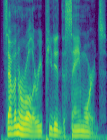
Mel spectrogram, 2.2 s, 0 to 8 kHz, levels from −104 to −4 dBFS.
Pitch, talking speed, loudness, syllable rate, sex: 100 Hz, 140 wpm, -18 LUFS, 5.4 syllables/s, male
